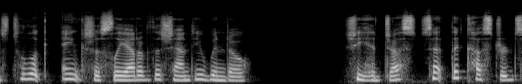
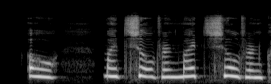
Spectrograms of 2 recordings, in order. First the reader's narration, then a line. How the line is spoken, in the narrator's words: cried Mary as she hurried along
